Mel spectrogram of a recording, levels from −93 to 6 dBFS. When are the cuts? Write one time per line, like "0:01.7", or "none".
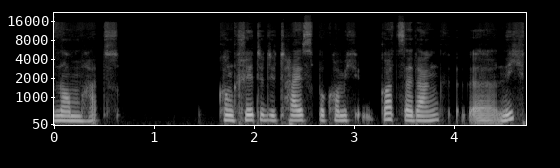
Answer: none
